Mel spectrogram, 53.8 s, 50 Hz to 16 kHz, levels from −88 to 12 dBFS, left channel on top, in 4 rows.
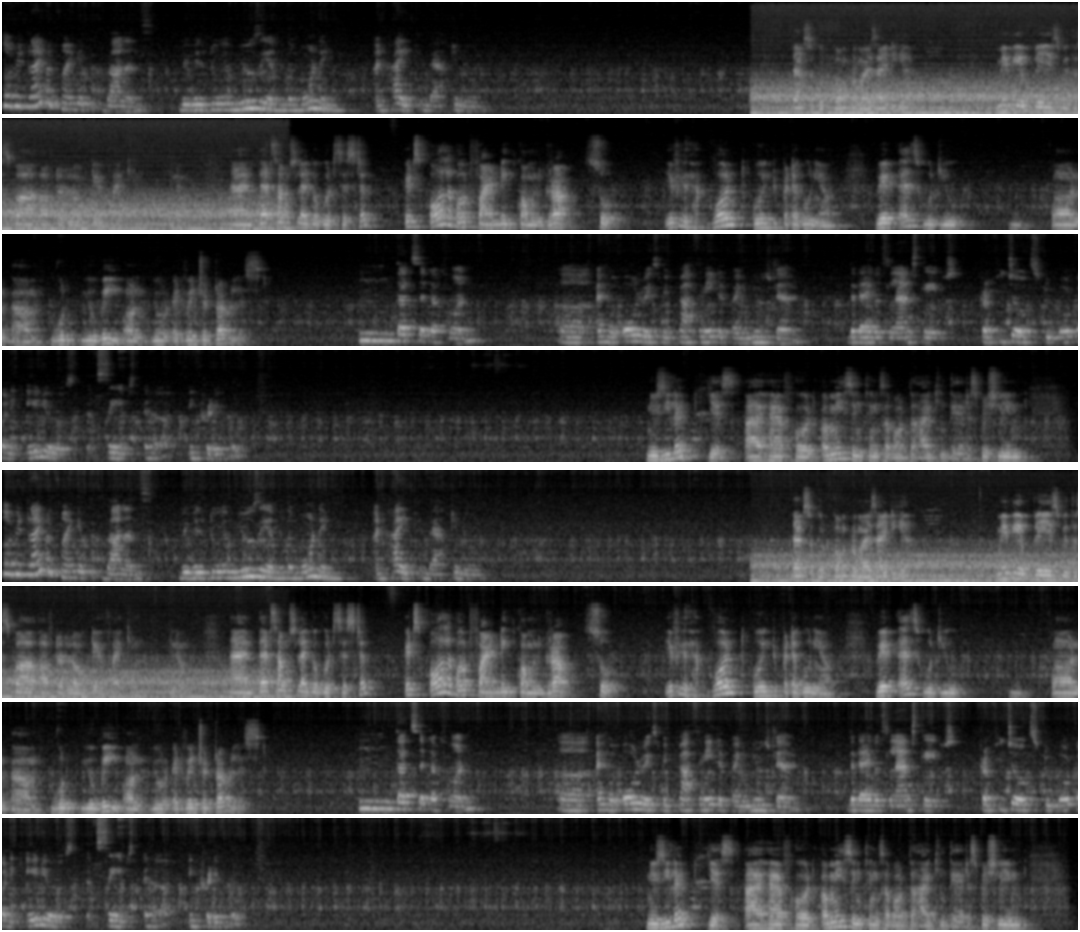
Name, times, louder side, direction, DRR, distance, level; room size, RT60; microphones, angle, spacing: voice 1, 0.0-1.1 1.3-1.7 2.2-4.2 4.7-5.9 31.4-32.8 33.8-36.9 37.5-38.6 39.1-41.1 41.7-42.4 42.7-43.3 48.9-49.1, right 2 dB, 80° right, 1.3 m, -30 dB
sound 1, 9.3-17.0, left 1 dB, 65° left, 2.6 m, -28 dB
voice 2, 9.9-11.4 12.4-15.2 15.5-18.0 18.5-21.2 21.7-25.4 26.0-26.2 26.6-30.1 48.4-48.9 49.2-53.7, right 2 dB, 40° right, 1.1 m, -27 dB
12.0 x 6.7 x 2.7 m
head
